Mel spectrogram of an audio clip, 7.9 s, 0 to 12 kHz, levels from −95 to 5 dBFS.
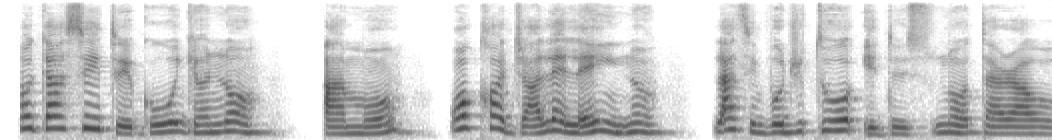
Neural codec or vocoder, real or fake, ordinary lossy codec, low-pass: codec, 24 kHz, 0.9 kbps, WavTokenizer, small release; fake; AAC, 64 kbps; 10.8 kHz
